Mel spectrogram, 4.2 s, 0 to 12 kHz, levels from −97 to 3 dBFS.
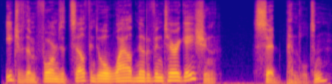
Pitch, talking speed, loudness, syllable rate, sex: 125 Hz, 190 wpm, -16 LUFS, 5.9 syllables/s, male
